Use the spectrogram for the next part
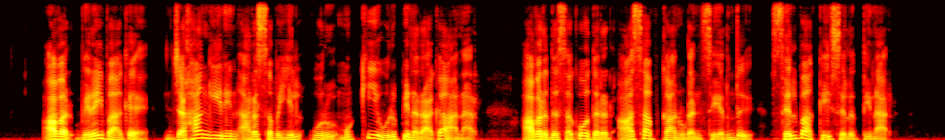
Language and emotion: Tamil, neutral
